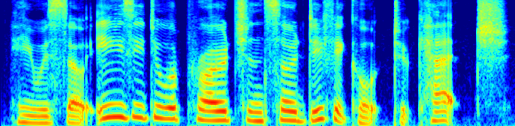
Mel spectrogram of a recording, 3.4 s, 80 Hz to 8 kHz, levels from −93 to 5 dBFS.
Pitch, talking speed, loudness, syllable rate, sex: 220 Hz, 190 wpm, -17 LUFS, 4.8 syllables/s, female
